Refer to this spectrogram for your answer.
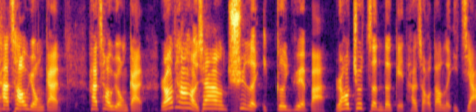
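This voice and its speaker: On a dry, close recording with no echo, a woman speaks at a moderate pace in a fairly high, bright, sharp voice, with very wide pitch swings and big swings in loudness. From Malaysia. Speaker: podcaster with broadcasting background. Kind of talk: casual chat. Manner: radio-announcer style delivery.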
